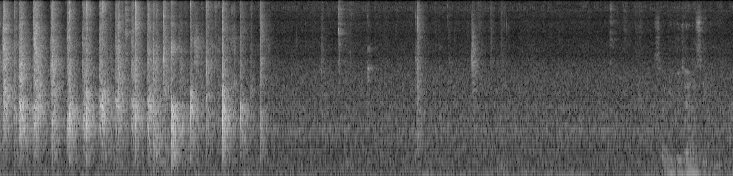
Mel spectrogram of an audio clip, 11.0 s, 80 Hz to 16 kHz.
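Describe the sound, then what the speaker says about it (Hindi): A church congregation at a Sunday service claps together in a steady, even rhythm for about four seconds, loud and close, then stops, leaving quiet room hum with a few faint taps. "2 से हम ताली बजाएंगे परमेश्वर के नाम को महिमा करने के लिए।"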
